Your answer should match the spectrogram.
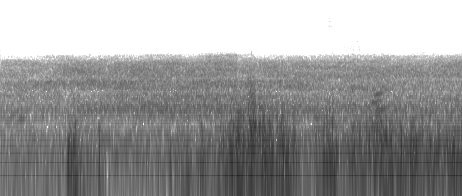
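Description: An Air France airliner taxiing at Atlanta airport gives off a steady low engine rumble that swells slightly midway, heard from a distance through wind-buffeted outdoor noise.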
